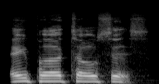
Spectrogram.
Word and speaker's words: apoptosis: Pronounced apo apotosis or apotosis.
